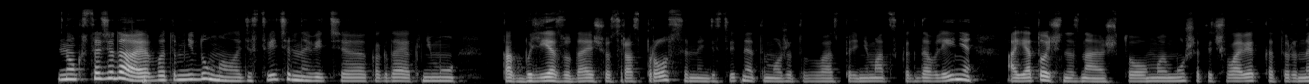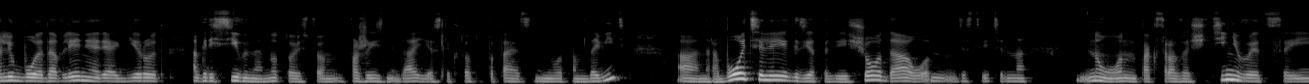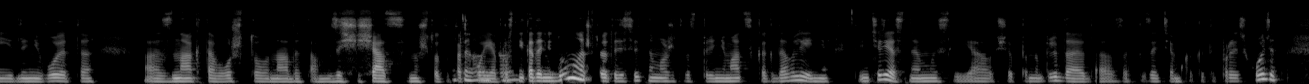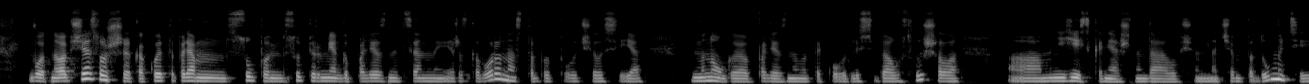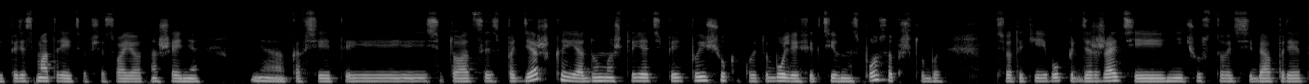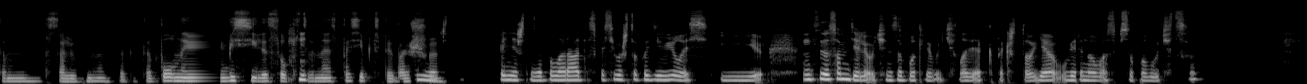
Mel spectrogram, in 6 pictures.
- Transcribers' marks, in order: stressed: "лезу"; tapping; chuckle
- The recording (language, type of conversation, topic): Russian, advice, Как поддержать партнёра, который переживает жизненные трудности?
